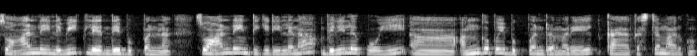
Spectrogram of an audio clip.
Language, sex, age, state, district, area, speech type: Tamil, female, 18-30, Tamil Nadu, Sivaganga, rural, spontaneous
